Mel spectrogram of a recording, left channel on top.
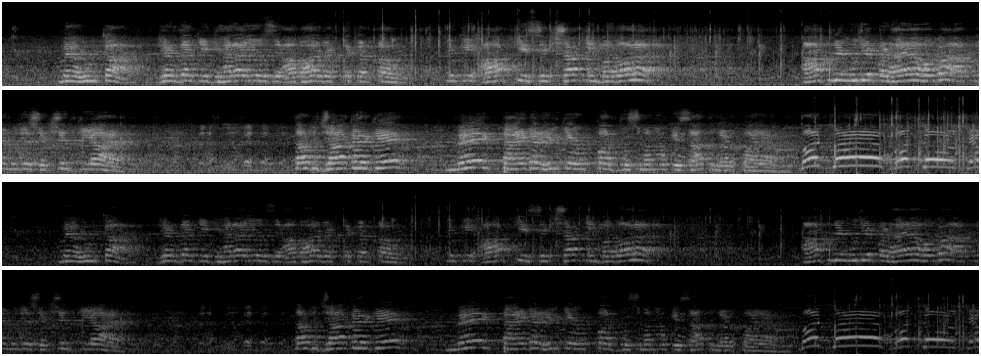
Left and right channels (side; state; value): right; quieter; 14.9 dB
